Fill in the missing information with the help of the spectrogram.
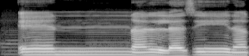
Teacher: इन्ना पे गुन्ना हो रहा है, नून मुशद्दद है। लज़ीना या मद्दा है।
